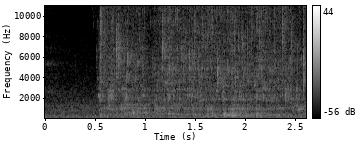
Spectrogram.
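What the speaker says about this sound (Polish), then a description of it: "doleję tą wodę jego do akwarium" Water pours steadily into a betta fish aquarium, a constant splashing gush that starts abruptly after a brief quiet moment and continues without pause.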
